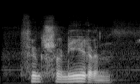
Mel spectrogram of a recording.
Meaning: to function, to work
- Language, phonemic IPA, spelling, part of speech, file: Dutch, /fʏnk(t)sjoːˈneːrə(n)/, functioneren, verb, Nl-functioneren.ogg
